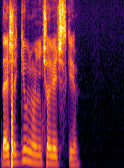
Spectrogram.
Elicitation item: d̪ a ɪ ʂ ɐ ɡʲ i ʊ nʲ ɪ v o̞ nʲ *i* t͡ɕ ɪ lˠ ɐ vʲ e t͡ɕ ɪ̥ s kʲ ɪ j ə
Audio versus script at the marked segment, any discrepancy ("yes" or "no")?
yes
